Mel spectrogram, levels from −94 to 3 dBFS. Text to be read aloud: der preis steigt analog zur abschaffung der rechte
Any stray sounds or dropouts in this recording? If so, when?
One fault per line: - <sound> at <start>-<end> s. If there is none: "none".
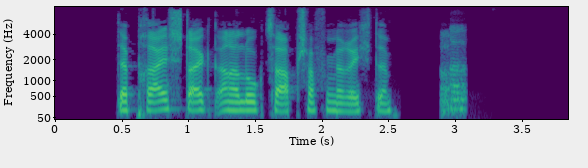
- laugh at 2.9-3.1 s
